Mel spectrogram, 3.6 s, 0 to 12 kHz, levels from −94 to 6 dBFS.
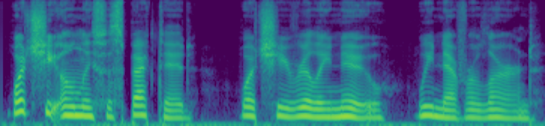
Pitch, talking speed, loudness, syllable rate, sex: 180 Hz, 180 wpm, -18 LUFS, 5.5 syllables/s, female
